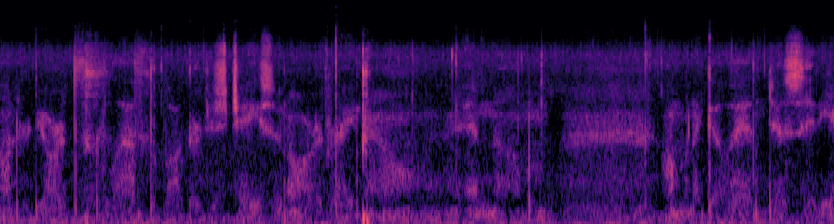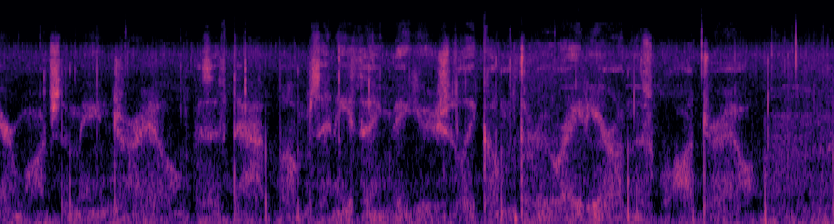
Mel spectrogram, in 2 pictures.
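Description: A man whispering in short phrases, with scattered sharp clicks.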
